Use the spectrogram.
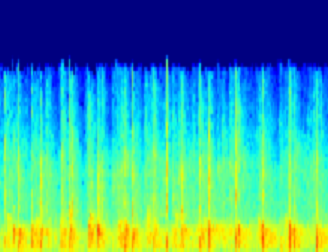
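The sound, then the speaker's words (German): A short burst of applause from a live audience at a stage comedy show, steady brisk clapping that holds at an even level for about three seconds. “einen Mini-Applaus bitte ganz zwischendurch für den Komponisten, der heute auch hier ist, der Philipp.”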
